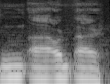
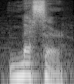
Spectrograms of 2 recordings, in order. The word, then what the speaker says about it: Messer: Monsieur, yeah, but it's not Monsieur, it's Messer, it's or Mr. It's Messer.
